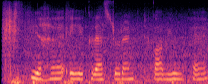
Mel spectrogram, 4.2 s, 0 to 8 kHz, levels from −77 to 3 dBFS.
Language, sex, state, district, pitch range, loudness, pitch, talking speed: Hindi, female, Haryana, Rohtak, 185-195 Hz, -17 LUFS, 190 Hz, 85 wpm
